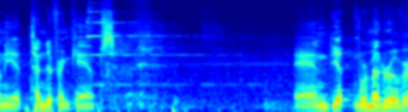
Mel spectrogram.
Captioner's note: ding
